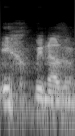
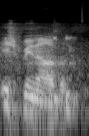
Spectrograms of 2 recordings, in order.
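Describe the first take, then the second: First: The first word ends with a 'kh' sound. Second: The first word ends with a 'sh' sound.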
